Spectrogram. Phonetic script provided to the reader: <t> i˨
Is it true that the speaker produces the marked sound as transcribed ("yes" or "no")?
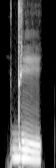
no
